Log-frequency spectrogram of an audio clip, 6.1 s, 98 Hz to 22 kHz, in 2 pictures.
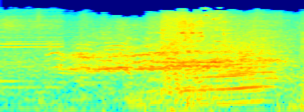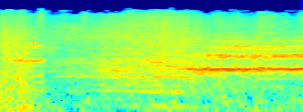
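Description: Cars in a street chase: engines revving up and tyres squealing as an Audi S8 sedan slides through a corner, with a long tyre squeal near the end.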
